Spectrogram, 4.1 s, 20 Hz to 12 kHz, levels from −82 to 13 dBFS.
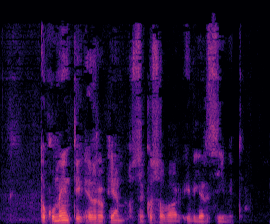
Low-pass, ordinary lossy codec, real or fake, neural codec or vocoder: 10.8 kHz; AAC, 32 kbps; fake; codec, 44.1 kHz, 7.8 kbps, DAC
